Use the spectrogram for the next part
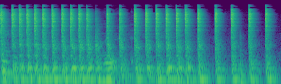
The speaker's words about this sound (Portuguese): Também tem uma posição aqui, está a ver o pé. O pé na tábua certa. Se o pé estiver aqui, não consegue, não há ninguém que consiga dar corda ao relógio.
